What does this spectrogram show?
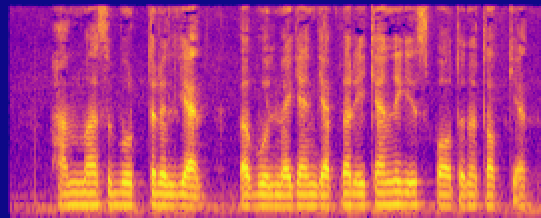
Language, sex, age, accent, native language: Uzbek, male, 19-29, Samarqand, Uzbek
